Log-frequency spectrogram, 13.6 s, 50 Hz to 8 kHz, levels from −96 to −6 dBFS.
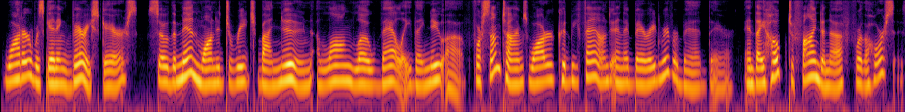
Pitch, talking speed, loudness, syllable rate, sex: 195 Hz, 180 wpm, -20 LUFS, 4.4 syllables/s, female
